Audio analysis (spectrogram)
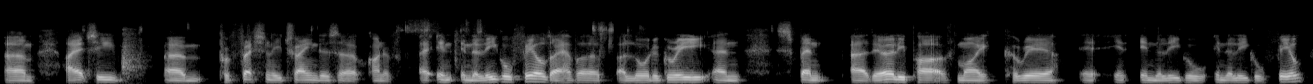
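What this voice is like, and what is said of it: British accent. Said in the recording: “as you might get from my accent, I'm actually from the UK”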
